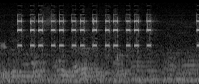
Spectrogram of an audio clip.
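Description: A timer beeps in a quick run of about a dozen short, sharp electronic tones, then pauses and gives one more beep, loud and close at a live sports radio broadcast from a car dealership.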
